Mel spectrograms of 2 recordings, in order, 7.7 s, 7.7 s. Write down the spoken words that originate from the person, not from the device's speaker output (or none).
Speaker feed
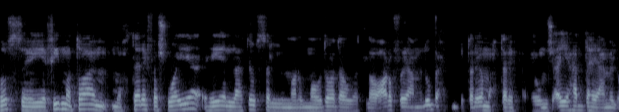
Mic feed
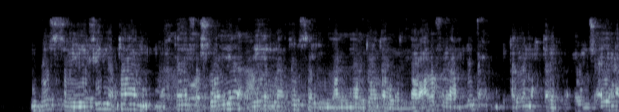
انا بحسبه اصلا بيتقلى عموما يعني البرجر اللي بيجيبه من من بره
